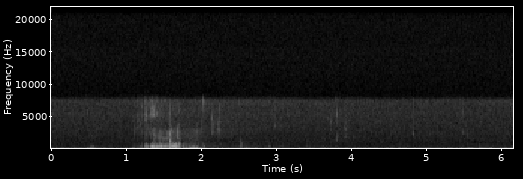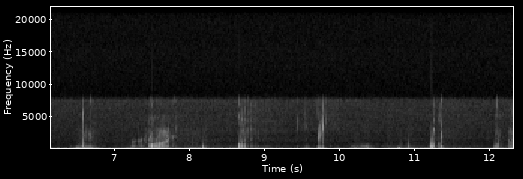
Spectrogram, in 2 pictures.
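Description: Low gurgling rumbles and small pops in a quiet room, the ordinary stomach growling of hunger.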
